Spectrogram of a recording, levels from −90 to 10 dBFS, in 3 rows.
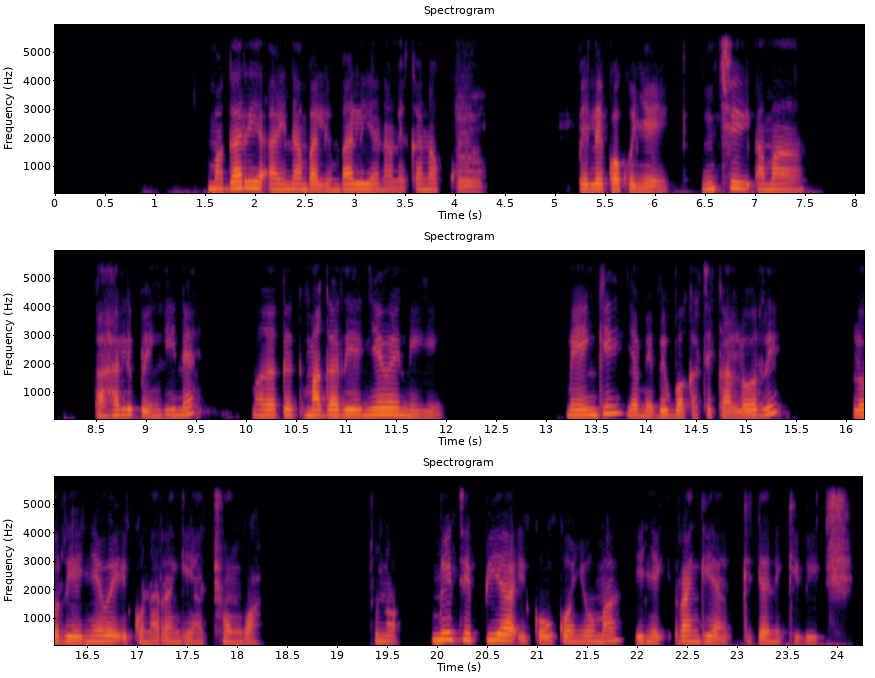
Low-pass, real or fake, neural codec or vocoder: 5.4 kHz; fake; codec, 16 kHz, 16 kbps, FunCodec, trained on Chinese and English, 50 frames a second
